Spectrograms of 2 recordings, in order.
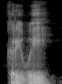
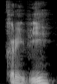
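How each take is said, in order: First: The word ends in a short 'ih' vowel. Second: The word ends in a clear 'ee' vowel. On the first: This is a northern dialect form. The speaker calls it wrong. "вимовляється «и» замість «і» в закінченні" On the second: This is the literary standard form. The speaker calls it right. "За літературними нормами тут треба вимовляти звук «і»"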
